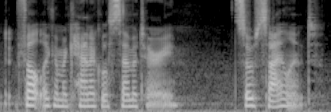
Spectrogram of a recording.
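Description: Gravelly woman reading a story aloud. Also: fairly low pitch, wildly swooping pitch, fairly quick. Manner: voices each character, rising and loud for shouting children and panicked parents. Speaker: reader. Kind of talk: dramatic reading of a short story.

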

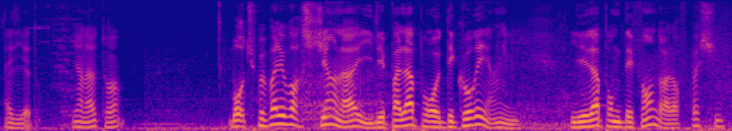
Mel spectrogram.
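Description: A man's voice: mid-range voice, animated, fairly quick, a little mellow, a little hiss or hum. A young man with a French accent commentating his gameplay, swearing constantly and scolding the characters on screen. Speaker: gamer.

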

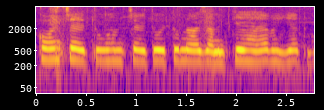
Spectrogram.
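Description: A village woman, her voice extremely high. She scolds angrily and throws out insults. She is recorded outdoors, with loud noise all through the background. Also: flat delivery, measured pace. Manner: angry, hurls insults, scolding. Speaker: village woman, prank target.

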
